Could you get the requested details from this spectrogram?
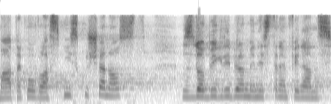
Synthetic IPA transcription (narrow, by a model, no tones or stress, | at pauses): maːt̪akovowvlast̪ɲiːskuʃɛno̞st̪ | zdo̞bɪɡdɪbɪlmɪnɪst̪ɾɛmfɪnant͡sː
